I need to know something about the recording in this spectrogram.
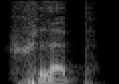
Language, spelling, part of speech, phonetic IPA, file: Polish, chleb, noun, [xlɛp], Pl-chleb.ogg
